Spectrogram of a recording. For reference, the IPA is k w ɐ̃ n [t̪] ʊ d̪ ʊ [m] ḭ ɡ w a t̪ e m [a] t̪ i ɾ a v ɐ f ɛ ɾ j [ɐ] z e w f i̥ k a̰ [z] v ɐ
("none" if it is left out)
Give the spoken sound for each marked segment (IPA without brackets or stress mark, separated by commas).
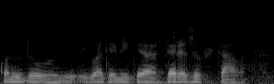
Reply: d̪, none, i, ɐ, none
